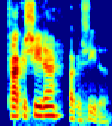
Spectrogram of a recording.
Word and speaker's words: Takeshita: He had the match with Takahashi, or is that how you pronounce his name? Takeshita.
